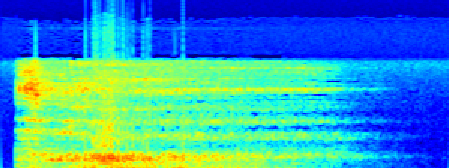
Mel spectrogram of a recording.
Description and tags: this was made by coughing and then slowing it down.
creepy, growl, horror, Monster, monster-roar, Roar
